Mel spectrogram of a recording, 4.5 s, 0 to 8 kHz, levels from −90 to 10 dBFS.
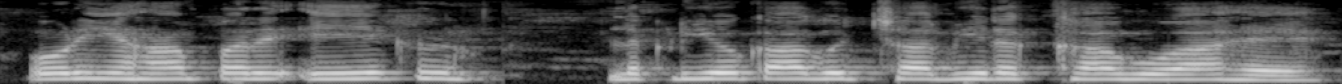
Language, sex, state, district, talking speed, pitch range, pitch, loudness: Hindi, female, Uttar Pradesh, Saharanpur, 145 wpm, 195-205 Hz, 205 Hz, -13 LUFS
